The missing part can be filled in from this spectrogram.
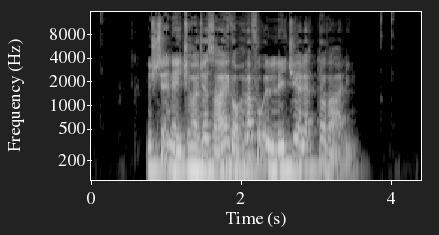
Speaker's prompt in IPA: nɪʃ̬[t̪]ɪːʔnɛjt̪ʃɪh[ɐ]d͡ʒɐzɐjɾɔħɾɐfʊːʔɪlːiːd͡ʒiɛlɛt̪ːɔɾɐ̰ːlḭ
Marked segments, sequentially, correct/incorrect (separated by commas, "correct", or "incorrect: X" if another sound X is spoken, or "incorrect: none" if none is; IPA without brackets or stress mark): correct, incorrect: ɐː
